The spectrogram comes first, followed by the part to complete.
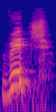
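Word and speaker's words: which: हमारा है साइलेंट फिर विच कौन सा ठीक है तो विच यहां पर भी देखिए ब्लू के आगे हा है तो ये साइलेंट है यहां पर भी ब्लू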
